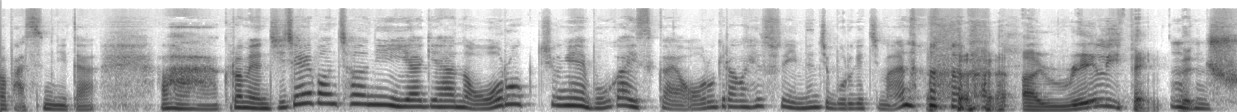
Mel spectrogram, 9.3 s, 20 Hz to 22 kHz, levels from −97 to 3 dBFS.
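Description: Speech recording with no technical faults heard.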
